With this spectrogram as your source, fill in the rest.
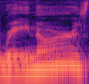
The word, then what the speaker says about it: Raynar: And while this is coming up, Mayor, it's an email exchange between Jason Raynar, am I pronouncing that correctly? Yes, you are.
